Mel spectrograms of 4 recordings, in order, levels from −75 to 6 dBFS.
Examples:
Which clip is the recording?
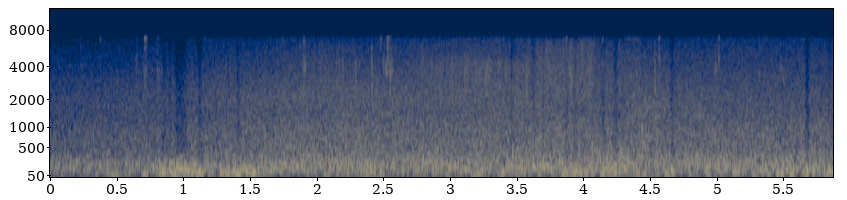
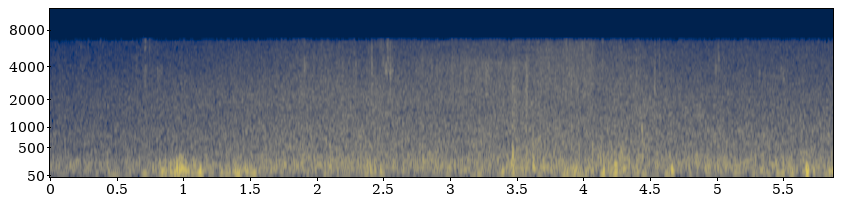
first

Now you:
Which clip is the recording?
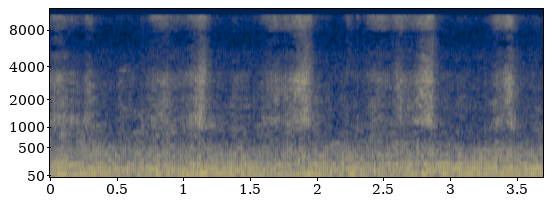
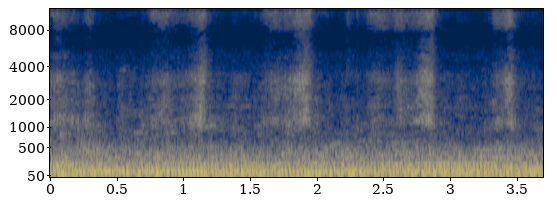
second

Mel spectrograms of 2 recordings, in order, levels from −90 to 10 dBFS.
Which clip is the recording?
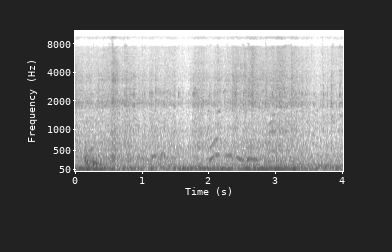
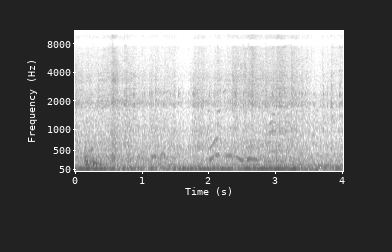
second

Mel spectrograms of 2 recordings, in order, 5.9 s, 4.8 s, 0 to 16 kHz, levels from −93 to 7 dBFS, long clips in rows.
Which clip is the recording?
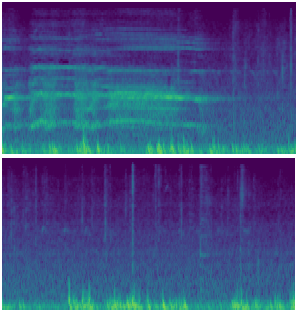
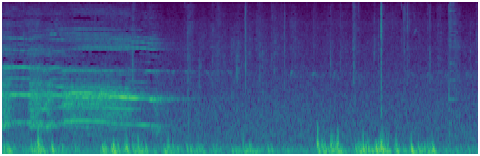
second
